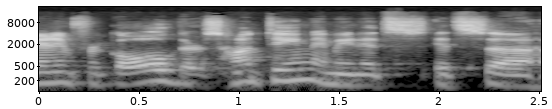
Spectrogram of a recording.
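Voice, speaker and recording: A man talks with an Upper Midwest accent at a fairly quick pace. His pitch sits high for a man, with ordinary variation. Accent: Upper Midwest (Minnesota). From Minnesota. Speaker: realtor and sunflower farm owner. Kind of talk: podcast interview.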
